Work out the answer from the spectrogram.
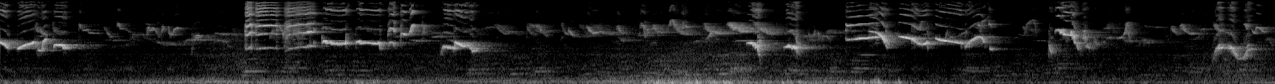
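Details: Oriental magpie-robin singing while dancing: loud varied phrases of whistles, sharp chirps and harsh squawky notes in irregular bursts, with pauses and some low rustling.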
